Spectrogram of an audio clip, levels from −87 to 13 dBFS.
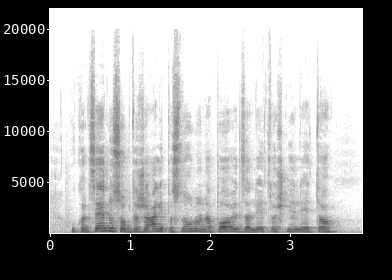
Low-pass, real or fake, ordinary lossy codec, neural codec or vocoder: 19.8 kHz; fake; Opus, 64 kbps; vocoder, 44.1 kHz, 128 mel bands every 256 samples, BigVGAN v2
